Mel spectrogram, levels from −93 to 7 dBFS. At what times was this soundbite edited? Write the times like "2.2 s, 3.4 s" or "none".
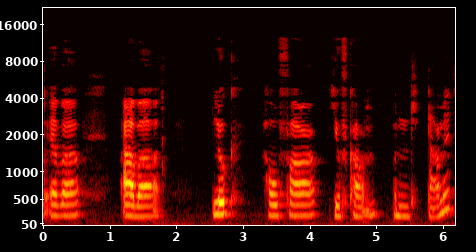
none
